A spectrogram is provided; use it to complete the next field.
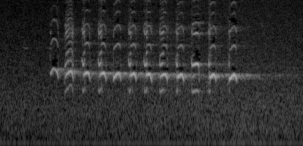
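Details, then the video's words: Levaillant's woodpecker (Maghreb green woodpecker) at Oukaimeden, Morocco, in March gives a quick laughing series of about eleven even, ringing notes, roughly six a second, over faint background hiss. "Pic de Levaillant (Picus vaillantii) Maghreb Green Woodpecker"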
